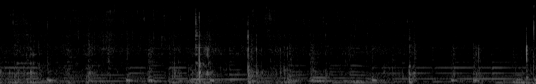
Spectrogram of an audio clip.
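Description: Onion frying in hot oil in a Bahraini kitchen, a steady close sizzle with bursts of crackle and spatter and occasional stirring, heard alone.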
